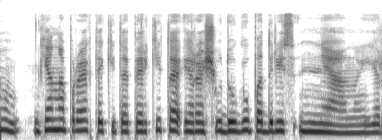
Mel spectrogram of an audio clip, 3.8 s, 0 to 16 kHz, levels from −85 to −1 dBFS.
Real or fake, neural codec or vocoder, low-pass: real; none; 10.8 kHz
